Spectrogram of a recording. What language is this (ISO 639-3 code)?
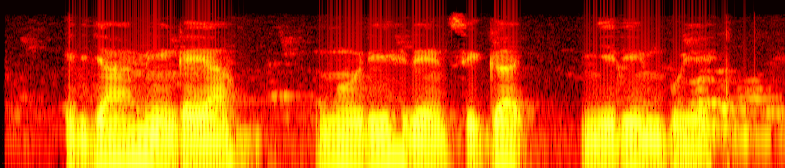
kin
